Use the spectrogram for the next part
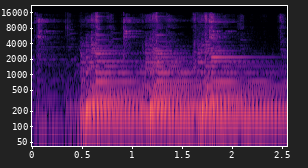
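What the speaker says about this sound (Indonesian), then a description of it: "kalau di gitar bisa kita dengar sama-sama, do sama dengan D itu bunyinya seperti ini" A guitar sounds a single low D note, plucked a few times in a row and left to ring clearly, with no voices.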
